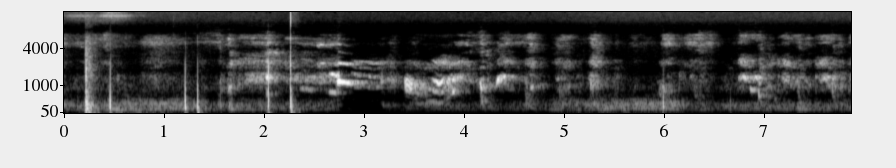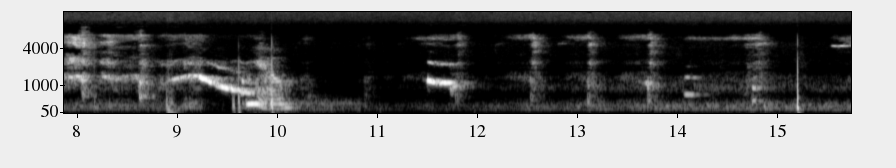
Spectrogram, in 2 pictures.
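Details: A small, reactive Schnauzer-type dog that has recently started screeching lets out shrill, wobbling screeches that rise and fall, some sliding sharply upward before cutting off. Sharp knocks and a low room hum sit beneath the cries; the dog jumps up.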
